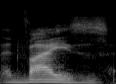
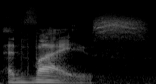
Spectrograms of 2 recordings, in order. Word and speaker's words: advise: s but down here it's an s with a z sound advise advise okay so this uh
